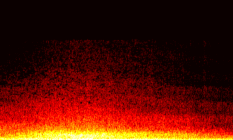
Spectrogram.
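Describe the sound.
Cars driving on a busy street in the early morning, heard as a continuous loud, low traffic rumble that swells slightly midway, with no voices.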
